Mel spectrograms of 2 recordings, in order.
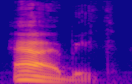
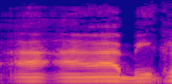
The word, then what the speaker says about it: Arabic: Arabic là, c'est comme ça, on dit arabe en anglais. Arabic. A-R-A-B-I-C. Golem d'ABC, prononcez moi arabique là.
